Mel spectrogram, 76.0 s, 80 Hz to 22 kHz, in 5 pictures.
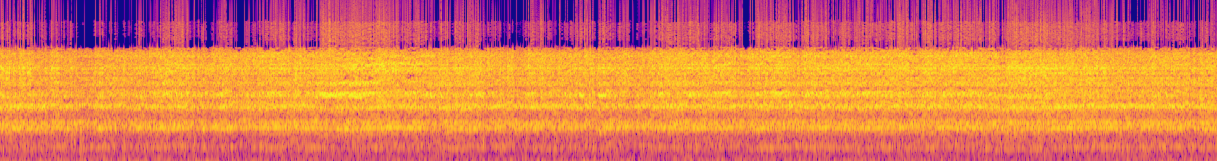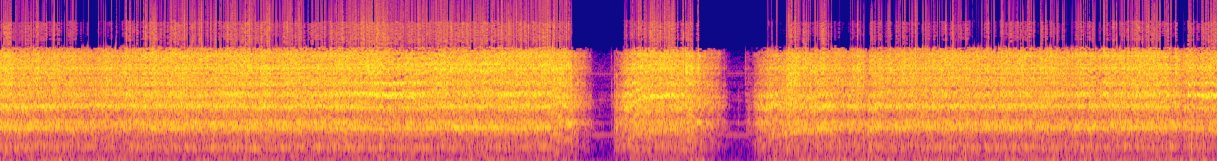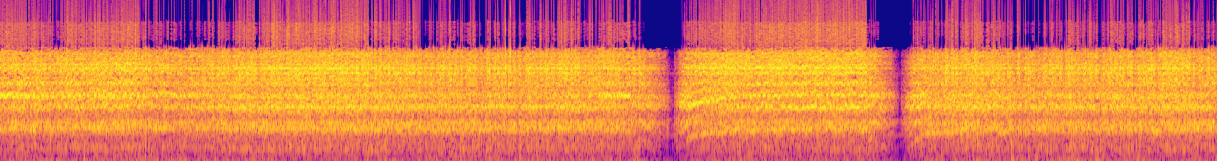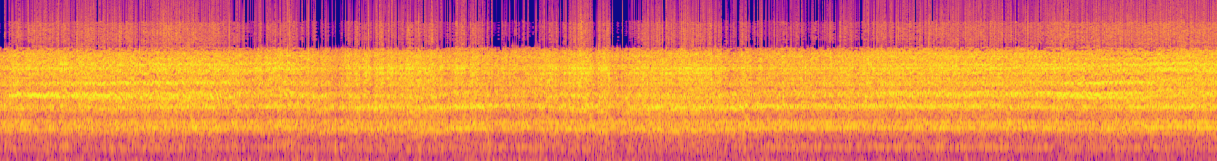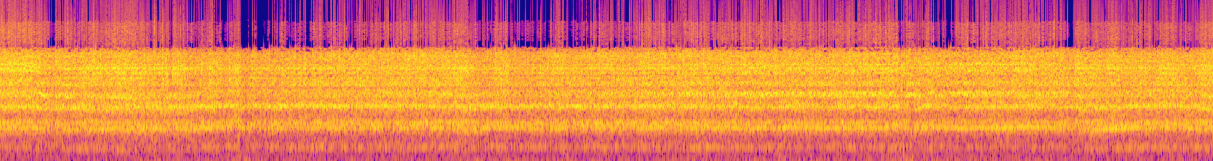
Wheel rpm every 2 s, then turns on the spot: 220, 230, 220, 230, 230, 230, 220, 230, 230, 230, 230, 110, 110, 230, 230, 220, 210, 200, 210, 130, 160, 180, 210, 210, 220, 210, 220, 220, 230, 220, 220, 210, 230, 230, 240, 230, 230, 230.
none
